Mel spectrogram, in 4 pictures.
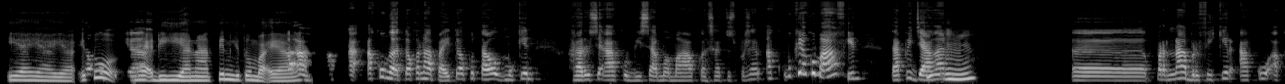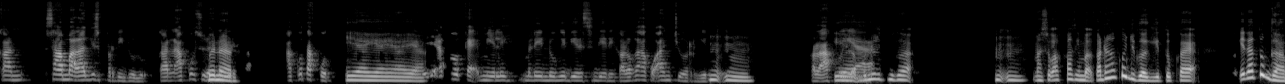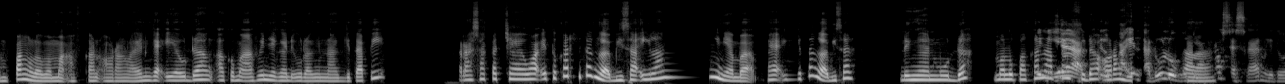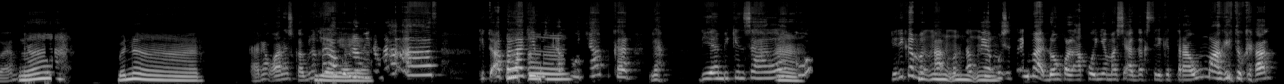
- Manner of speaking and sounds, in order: static; distorted speech; other background noise; laughing while speaking: "gitu kan"
- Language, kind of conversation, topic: Indonesian, unstructured, Apa yang membuatmu merasa bahagia setelah berdamai dengan seseorang?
